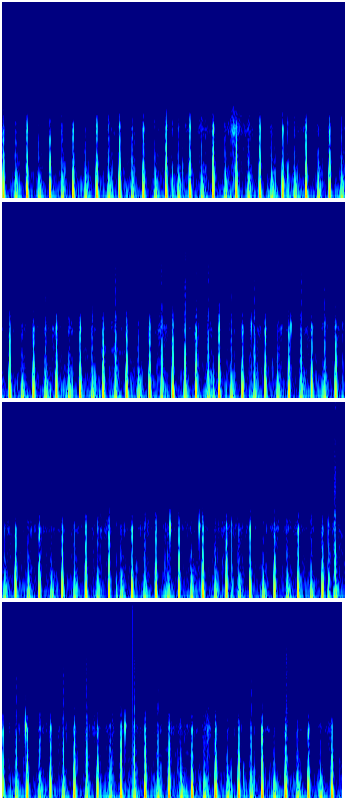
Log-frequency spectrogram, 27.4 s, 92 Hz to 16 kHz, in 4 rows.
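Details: Fetal heartbeat recorded by Doppler device, rapid regular whooshing thumps about 128 beats per minute, played through a speaker vibrating a 2-inch metal dish of blood-mimicking fluid for cymatic visualization.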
